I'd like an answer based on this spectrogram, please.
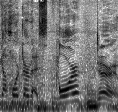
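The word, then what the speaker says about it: hors d'oeuvres: that like a wh deris or der is it singular there is an S but the S is silent you went to French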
